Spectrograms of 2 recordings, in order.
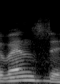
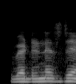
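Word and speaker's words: Wednesday: ये वेंसडे है, ये क्या है? वेंसडे। ये है वेंसडे। वेंसडे, वेंसडे, वेडनेसडे नहीं।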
